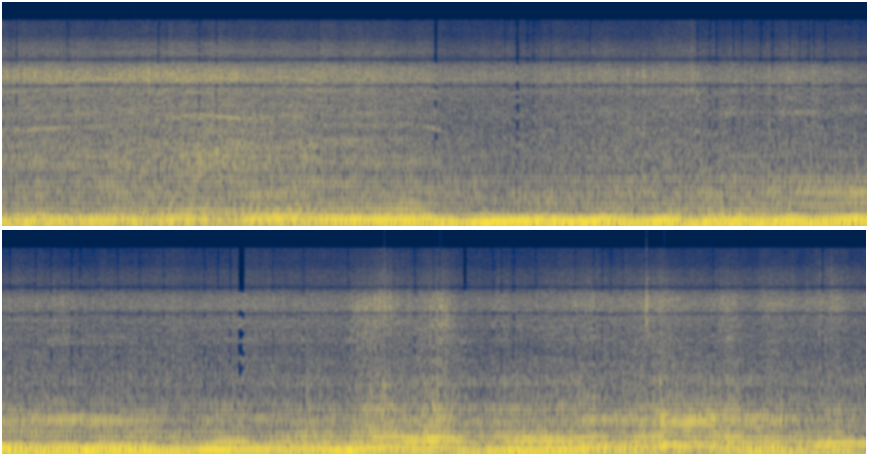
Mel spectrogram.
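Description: Off-road buggy's engine revving under load as it climbs a steep slope, its pitch rising and falling again and again as the throttle is worked.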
